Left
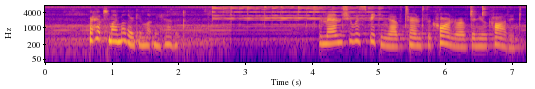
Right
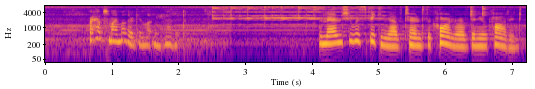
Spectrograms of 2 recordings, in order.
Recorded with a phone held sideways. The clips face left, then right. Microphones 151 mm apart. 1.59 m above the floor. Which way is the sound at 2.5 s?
5° right (ahead or behind).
